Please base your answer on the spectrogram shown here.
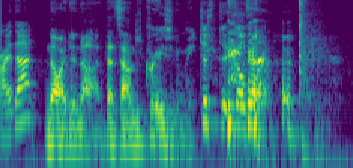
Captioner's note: laughing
